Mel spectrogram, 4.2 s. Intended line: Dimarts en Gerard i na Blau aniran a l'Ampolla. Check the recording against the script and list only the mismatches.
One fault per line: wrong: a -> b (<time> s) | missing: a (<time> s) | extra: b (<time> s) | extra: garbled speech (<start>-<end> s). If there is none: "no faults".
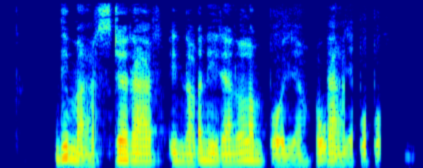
missing: en (1.0 s)
missing: Blau (2.0 s)
extra: garbled speech (3.2-3.8 s)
